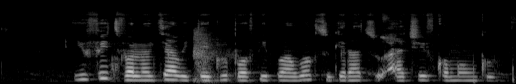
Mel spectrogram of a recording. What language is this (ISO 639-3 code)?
pcm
